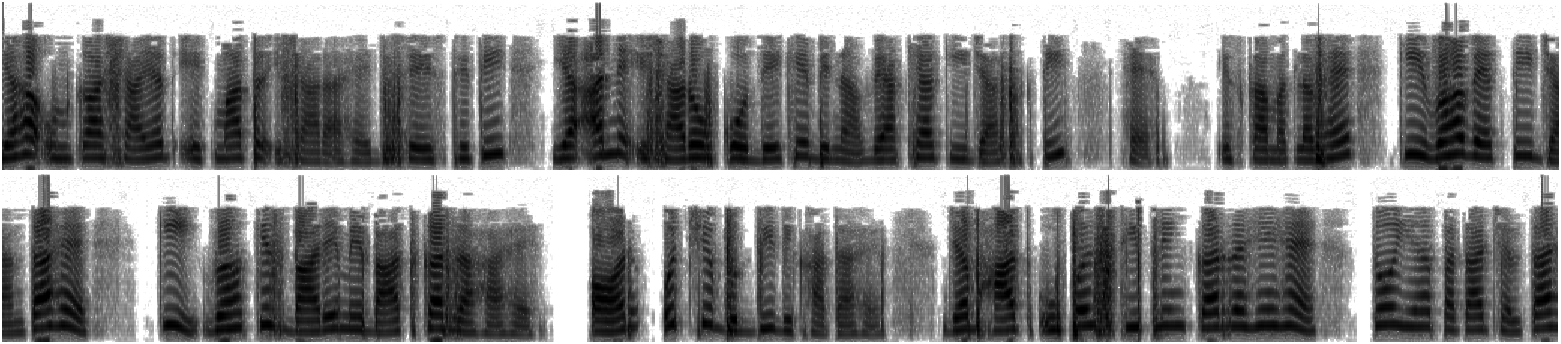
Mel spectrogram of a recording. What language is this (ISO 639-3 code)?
hin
